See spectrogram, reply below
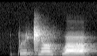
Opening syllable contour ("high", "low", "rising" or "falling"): low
